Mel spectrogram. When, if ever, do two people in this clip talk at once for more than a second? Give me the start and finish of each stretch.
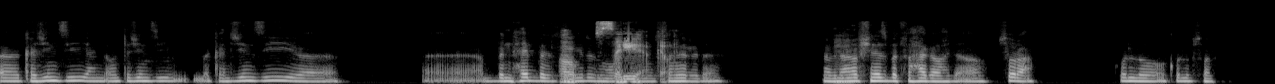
5.6-6.8

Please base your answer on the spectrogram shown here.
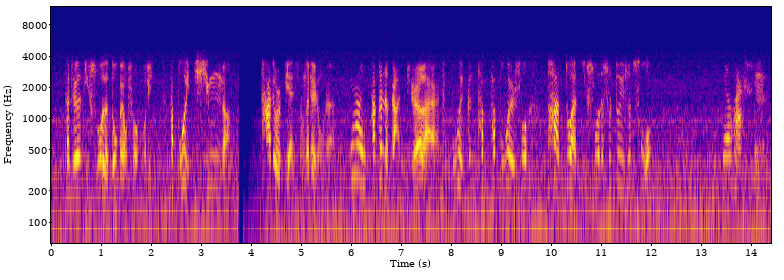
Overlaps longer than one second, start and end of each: none

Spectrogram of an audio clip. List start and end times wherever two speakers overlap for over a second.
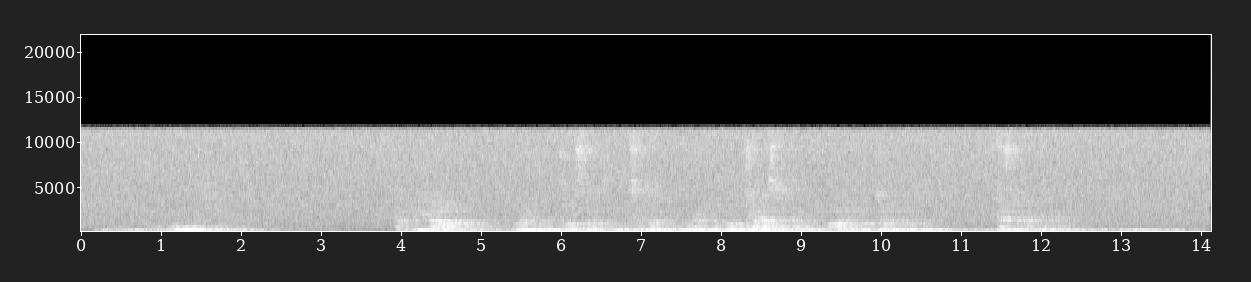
none

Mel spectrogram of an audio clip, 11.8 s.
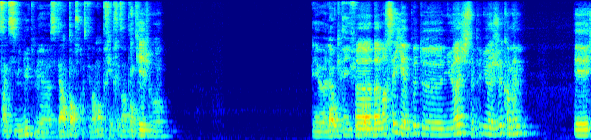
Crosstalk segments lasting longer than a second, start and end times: none

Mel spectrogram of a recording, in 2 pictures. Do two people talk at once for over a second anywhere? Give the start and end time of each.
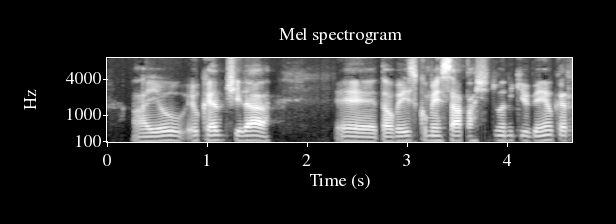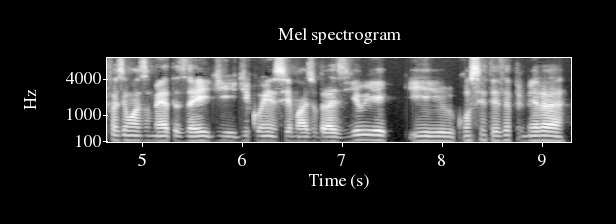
none

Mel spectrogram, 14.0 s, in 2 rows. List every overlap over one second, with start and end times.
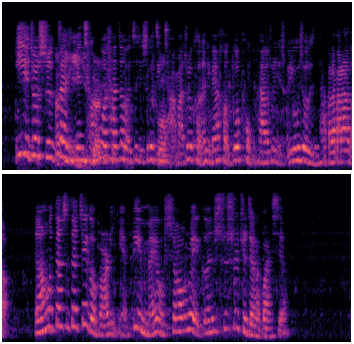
1.1-2.5

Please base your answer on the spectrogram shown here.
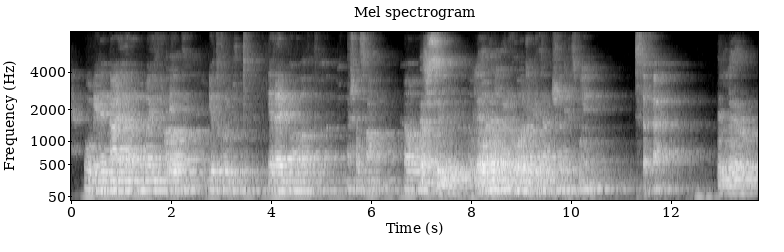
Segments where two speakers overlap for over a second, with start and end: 8.2-9.6

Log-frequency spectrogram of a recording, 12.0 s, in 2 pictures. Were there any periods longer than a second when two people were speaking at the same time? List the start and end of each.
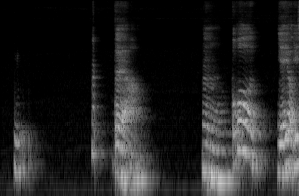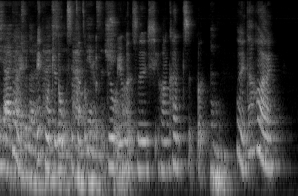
6.2-8.5

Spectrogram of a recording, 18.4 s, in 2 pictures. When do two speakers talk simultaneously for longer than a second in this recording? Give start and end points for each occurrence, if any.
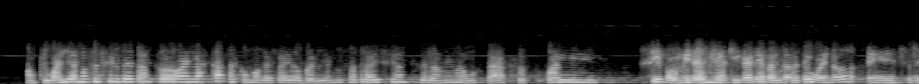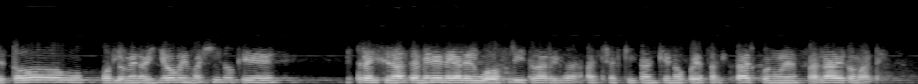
6.8-8.1

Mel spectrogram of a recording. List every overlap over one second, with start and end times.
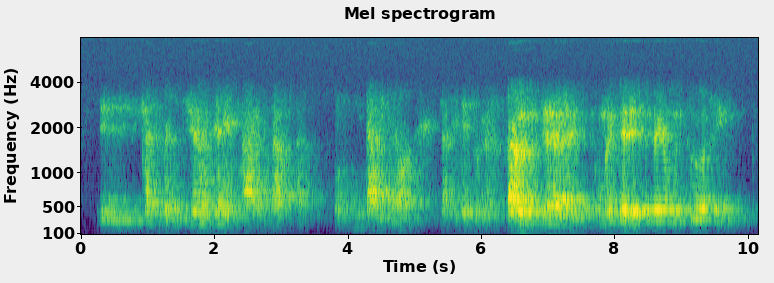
none

